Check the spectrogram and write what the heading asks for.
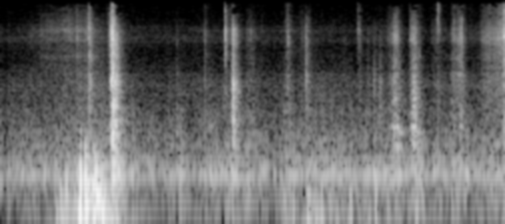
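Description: Scattered light clicks and ticks as a video card is pressed and rocked into a PCI Express slot on a motherboard, with a dull bump of handling about a second in.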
